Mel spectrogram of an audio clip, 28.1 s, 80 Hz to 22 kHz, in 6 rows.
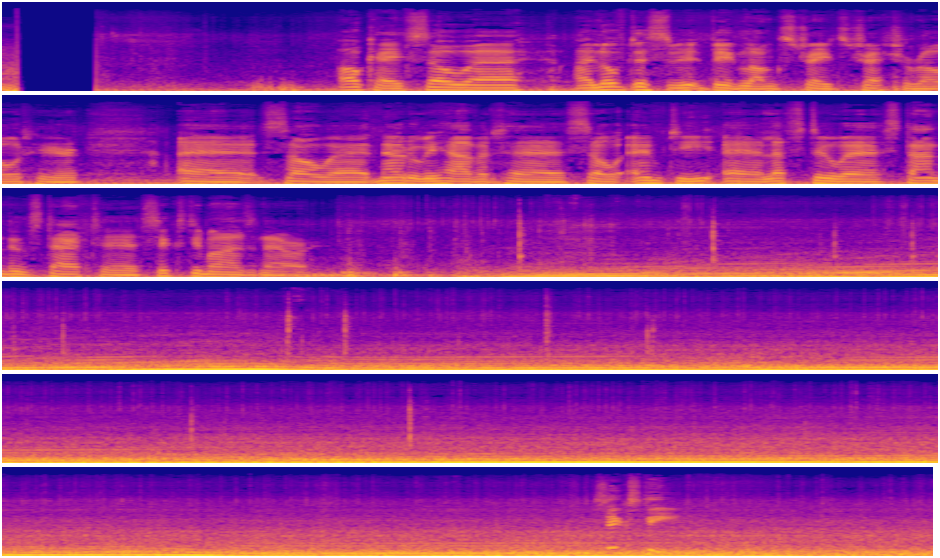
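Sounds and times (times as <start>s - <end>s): car engine accelerating: 10.9s - 28.0s.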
